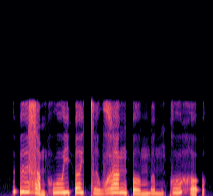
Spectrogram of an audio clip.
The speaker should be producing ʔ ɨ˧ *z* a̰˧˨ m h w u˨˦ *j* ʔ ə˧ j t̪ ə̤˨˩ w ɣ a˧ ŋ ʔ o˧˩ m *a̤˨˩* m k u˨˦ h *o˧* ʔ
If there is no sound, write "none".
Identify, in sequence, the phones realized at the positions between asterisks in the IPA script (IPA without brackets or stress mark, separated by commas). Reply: z, j, ə̤˨˩, o̰˧˨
